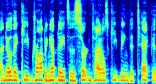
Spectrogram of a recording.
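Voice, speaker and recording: At a very fast pace, a man with a fairly high pitch talks with ordinary pitch variation. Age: 60s. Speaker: retro gaming YouTuber. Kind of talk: live stream gameplay commentary. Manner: casual, hesitant with many fillers.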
